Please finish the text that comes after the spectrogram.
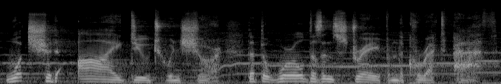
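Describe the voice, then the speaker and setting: A man playing a haughty, sharp-tongued professor in a video game, lecturing in an imperious, deliberate way. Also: fairly low pitch, lightly acted. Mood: stern, lecturing. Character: haughty, sharp-tongued male professor, stern mentor to a student. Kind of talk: scripted game voice acting. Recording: music behind the voice.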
